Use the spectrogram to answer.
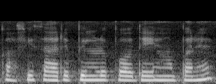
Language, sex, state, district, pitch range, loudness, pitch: Hindi, female, Chhattisgarh, Raipur, 195-210 Hz, -14 LUFS, 200 Hz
